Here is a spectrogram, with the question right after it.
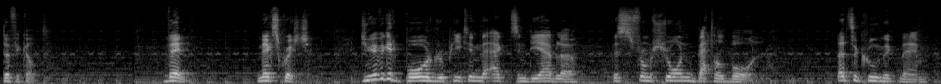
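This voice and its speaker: A man's voice: on the high side, moderate pace, pauses often, soft background music. A young man with a South African accent answering viewer questions in a casual, rambling vlog. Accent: South African English. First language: Afrikaans. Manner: chatty, rambling, self-interrupting. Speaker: YouTube Q&A host.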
